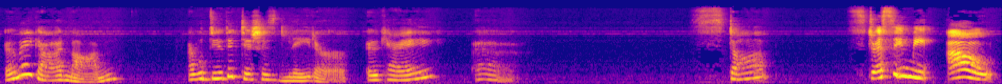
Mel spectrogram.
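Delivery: put-on sulky teen brushing off her mom; whiny teenager. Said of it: "she's got teenager on her".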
